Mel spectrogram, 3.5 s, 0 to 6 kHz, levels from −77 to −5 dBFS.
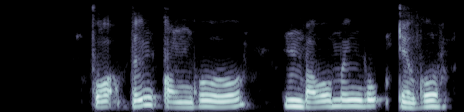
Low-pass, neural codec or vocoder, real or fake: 5.4 kHz; codec, 16 kHz, 4 kbps, X-Codec, WavLM features, trained on Multilingual LibriSpeech; fake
